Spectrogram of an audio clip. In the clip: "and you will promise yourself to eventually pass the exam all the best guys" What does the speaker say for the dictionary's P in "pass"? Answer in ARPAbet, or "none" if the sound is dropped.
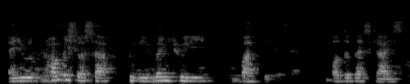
B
